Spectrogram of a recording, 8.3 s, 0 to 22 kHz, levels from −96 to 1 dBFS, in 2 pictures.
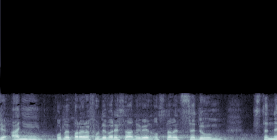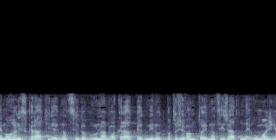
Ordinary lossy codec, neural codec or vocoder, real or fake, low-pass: MP3, 48 kbps; none; real; 7.2 kHz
